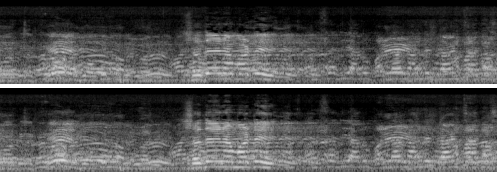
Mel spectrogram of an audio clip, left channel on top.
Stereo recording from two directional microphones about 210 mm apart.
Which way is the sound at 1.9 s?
55° right (ahead or behind).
